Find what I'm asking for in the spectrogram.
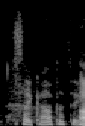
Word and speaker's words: psychopathy: Psychopathy. – Psychopathy.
